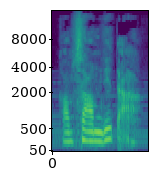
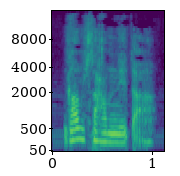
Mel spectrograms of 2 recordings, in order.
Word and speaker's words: 감사합니다: 감사합니다. And with that, you've just learned 감사합니다.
